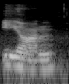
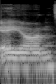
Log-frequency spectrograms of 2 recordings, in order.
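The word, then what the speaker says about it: Aeon: Apparently it might be AON. So I'm sorry if I've been saying it wrong, but forgive me. I'm still going to say Eon.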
